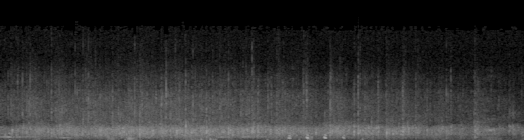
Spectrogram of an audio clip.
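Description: Sustained applause from a crowd for a guest about to be interviewed on stage, a dense steady clatter of many hands clapping at an even loudness for several seconds, with a few faint voices mixed in.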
